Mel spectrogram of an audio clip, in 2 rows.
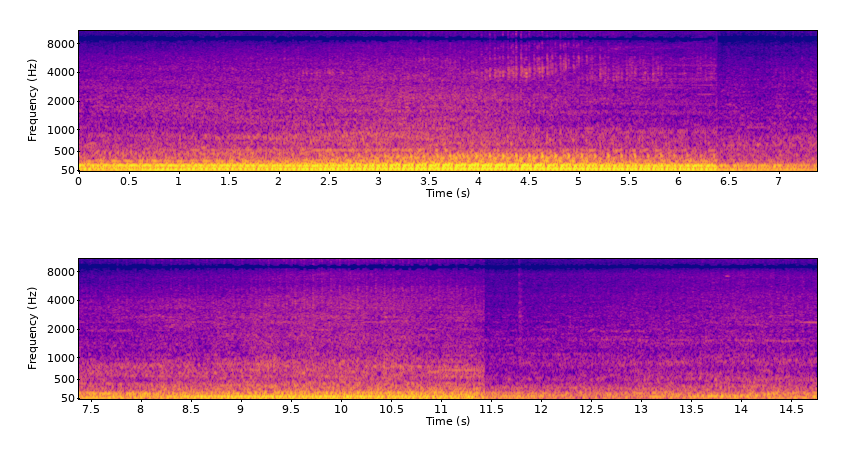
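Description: A Shelby Cobra-style roadster's V8 runs with a loud, steady low rumble as it rolls slowly past. The sound cuts off abruptly about six seconds in, and a quieter engine keeps running steadily; the level drops again near the end.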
